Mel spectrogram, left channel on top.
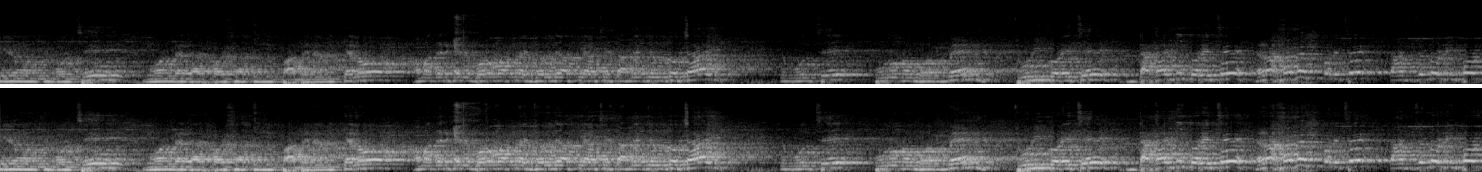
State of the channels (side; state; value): left; quieter; 7.1 dB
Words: মন্ত্রী বলছে মনরেগার পয়সা তুমি পাবে না। আমি কেন? আমাদের এখানে বড় মাত্রায় জনজাতি আছে, তাদের জন্য তো চাই। তো বলছে পুরনো গভর্নমেন্ট চুরি করেছে, ডাকাতি করেছে, রাহাজানি করেছে, তার জন্য রিপোর্ট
